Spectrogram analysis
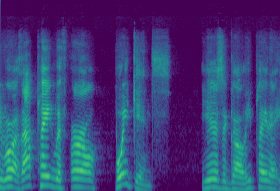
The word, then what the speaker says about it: Boykins: He keeps on saying Boinkkins. It's not Boinkkins. Earl Boykins. Boykins. It's Boykins.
